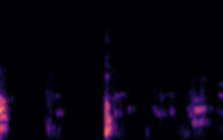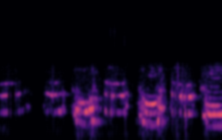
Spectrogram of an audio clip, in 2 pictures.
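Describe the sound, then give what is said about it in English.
A horse named Blocky honks in a run of short, nasal, harmonic calls, scattered and softer at first, then louder and in quick succession toward the end. “I've been trying to get him to honk with my phone ready.”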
